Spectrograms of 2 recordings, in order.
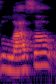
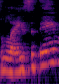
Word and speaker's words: Lazarbeam: to pronounce it wrong I think it's lazza lazza this is Las Beam for okay it's laser beam and I'm G laza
